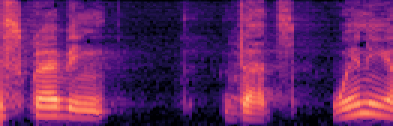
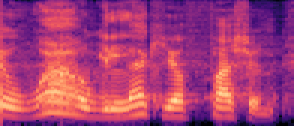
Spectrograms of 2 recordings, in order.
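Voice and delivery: mock admiring wow; 5 semitones higher, 7 dB louder, slower than usual. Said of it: "They say".

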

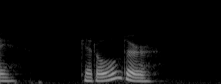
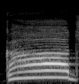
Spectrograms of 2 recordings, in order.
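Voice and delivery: a full-voice cry for help, much higher and louder; desperate shout; 9 semitones higher, 14 dB louder than usual. Retold or imitated. Atheist dangling from a cliff screams for God. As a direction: yell it up the cliff with all your might. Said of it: "she shouted with all her might".

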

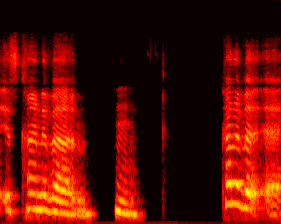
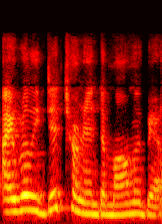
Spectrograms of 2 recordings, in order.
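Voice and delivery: usual speaking voice

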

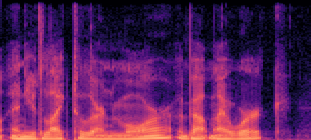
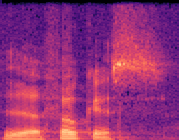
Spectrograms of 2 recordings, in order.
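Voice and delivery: guided meditation; 2 semitones lower than usual. Real, not acted. Teacher easing a listener into the morning, calm guided meditation. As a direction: guide gently, unhurried, phrase by phrase.

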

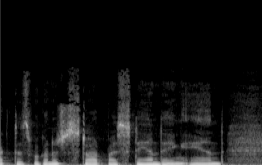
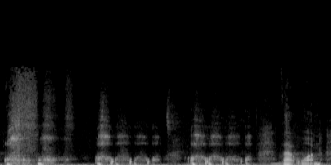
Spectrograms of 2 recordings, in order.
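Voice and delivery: series of hushed breathy groans; kvetching sighs; 12 dB quieter, slower than usual. Shown as a demonstration. Teacher showing the class body kvetching, hushed groaning sighs. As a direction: let out small sighing "oh"s. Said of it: "a little bit of body kvetching, like".

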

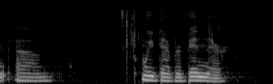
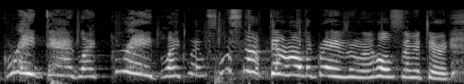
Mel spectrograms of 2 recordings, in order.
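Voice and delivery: much higher, louder mocking jeer; sarcastic taunt; 12 semitones higher, 14 dB louder than usual. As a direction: taunt Dad over the crash. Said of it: "I was just egging him on".

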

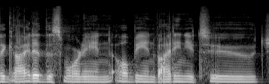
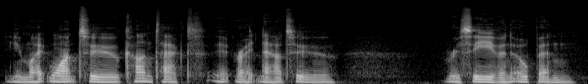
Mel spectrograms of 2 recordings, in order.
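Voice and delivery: guided meditation. Acted. Teacher guiding sitters to relax the body, calm guided meditation.

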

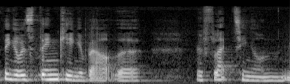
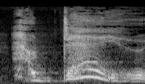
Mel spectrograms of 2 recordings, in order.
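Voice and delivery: mock indignation; 2 semitones lower, 5 dB louder, much slower than usual. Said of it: "wave of rage".

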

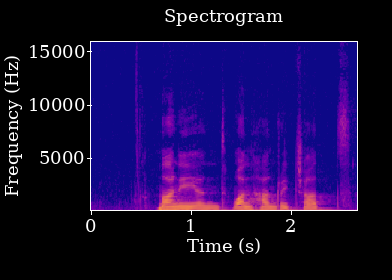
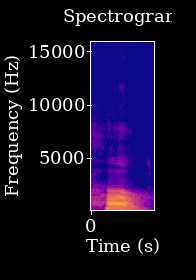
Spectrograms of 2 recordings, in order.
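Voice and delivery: "her" alone, loud and falling; stress on "her"; 6 dB louder than usual. Real, not acted. Teacher on a daughter's claim, stressing "her". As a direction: hit "her" hard after a pause.

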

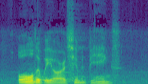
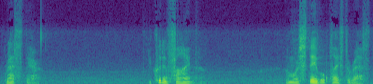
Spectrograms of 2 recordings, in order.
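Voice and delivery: usual speaking voice

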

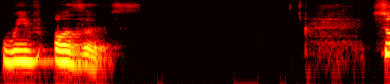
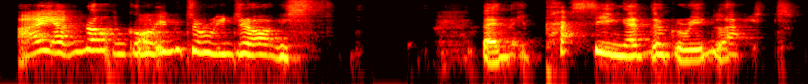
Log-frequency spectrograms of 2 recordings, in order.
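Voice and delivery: higher-pitched mimicry of stubborn refusal; mock indignant refusal; 6 semitones higher than usual. French seniors rejecting the teacher's red-light example, mock indignant. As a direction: act out seniors flatly refusing to buy it. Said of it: "no way were they buying it".

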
